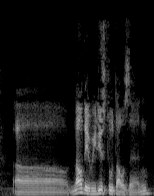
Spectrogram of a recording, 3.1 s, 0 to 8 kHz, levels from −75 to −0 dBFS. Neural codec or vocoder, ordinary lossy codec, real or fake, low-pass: none; MP3, 32 kbps; real; 7.2 kHz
